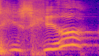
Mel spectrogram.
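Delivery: high, rising, incredulous question; stunned disbelief. Retold or imitated. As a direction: ask it as if you can't believe it. Stunned on learning Ali is there.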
